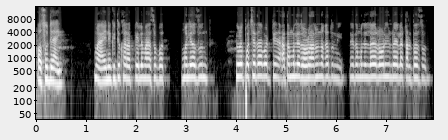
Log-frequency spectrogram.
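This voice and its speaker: A stubborn young village wife, played by a woman, pleading and quick to flare up in a Varhadi Marathi accent. Her voice sits high and the recording is dry and close. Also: level tone, dry recording. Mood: upset. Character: young daughter-in-law, stubborn and fed up. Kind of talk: comedy sketch acting.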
